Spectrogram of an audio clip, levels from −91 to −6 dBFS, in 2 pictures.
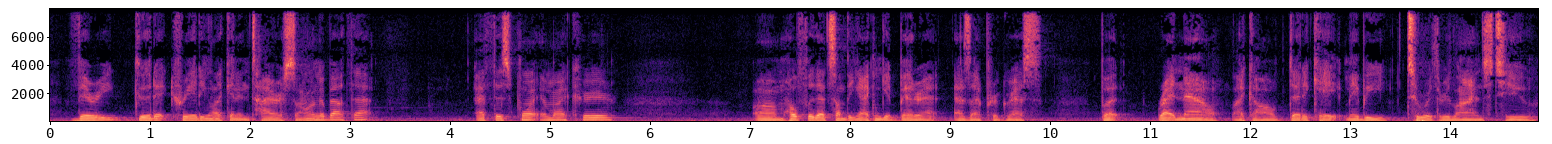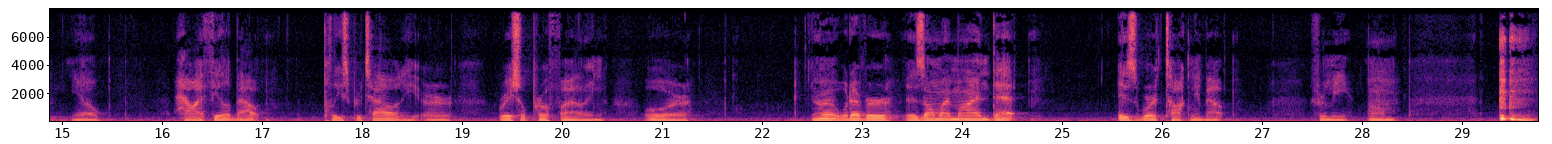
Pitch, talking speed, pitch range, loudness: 100 Hz, 135 wpm, 95-110 Hz, -27 LUFS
